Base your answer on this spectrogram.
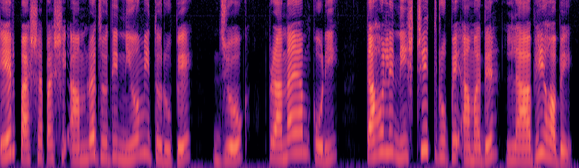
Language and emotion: Bengali, neutral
